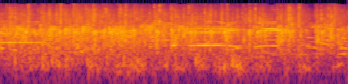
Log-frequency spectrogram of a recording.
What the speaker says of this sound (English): Somebody get a Lord a hand clap of praise.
